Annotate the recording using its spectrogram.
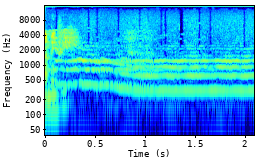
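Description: Background score: a single sustained chord from a synthesizer or horn-like pad, dipping slightly in pitch at first and then held steady.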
